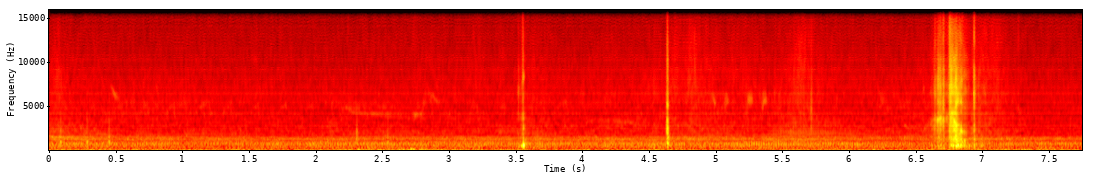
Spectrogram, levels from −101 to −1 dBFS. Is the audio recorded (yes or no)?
no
